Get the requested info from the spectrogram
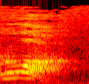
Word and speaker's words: noir: Film noir. You don't pronounce the R.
